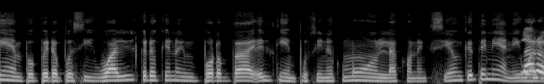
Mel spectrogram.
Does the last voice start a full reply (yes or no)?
yes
